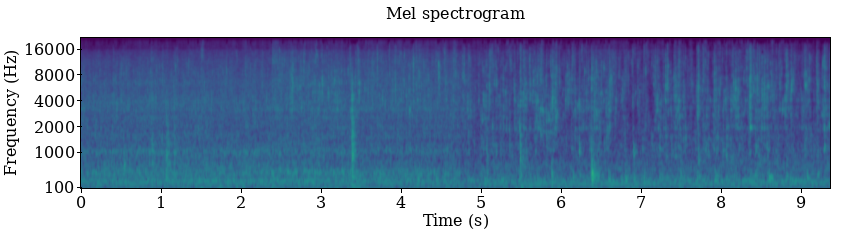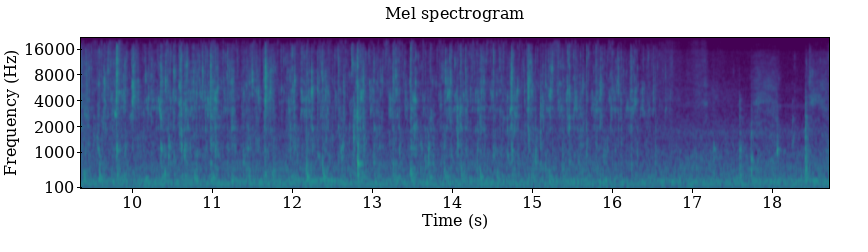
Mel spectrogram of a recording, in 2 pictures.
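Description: Beef broth pours into a pot of French onion spices, making a steady, close wash of liquid splashing and gentle sizzle that runs continuously and fades slightly near the end.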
